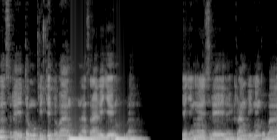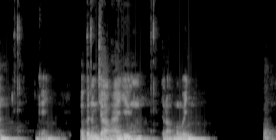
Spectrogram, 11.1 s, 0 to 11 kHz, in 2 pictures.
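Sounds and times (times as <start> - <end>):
man talking: 0.0 - 2.8, 3.7 - 9.6.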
